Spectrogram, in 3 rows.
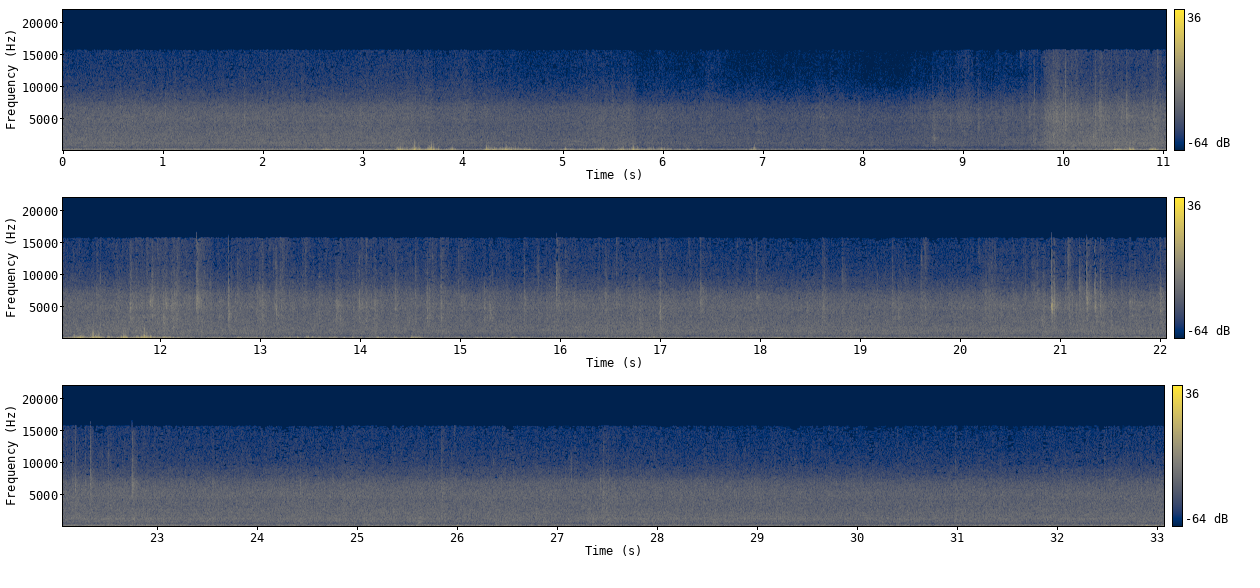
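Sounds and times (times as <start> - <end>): steady rain falling: 0.0 - 33.0
sharp raindrops striking close: 8.6 - 28.7.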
